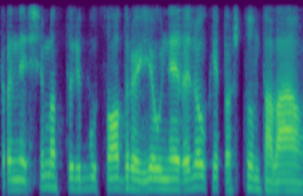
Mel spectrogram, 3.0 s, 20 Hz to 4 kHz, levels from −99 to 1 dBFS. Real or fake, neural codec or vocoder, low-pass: fake; codec, 16 kHz, 2 kbps, X-Codec, HuBERT features, trained on balanced general audio; 3.6 kHz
